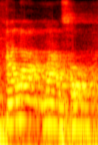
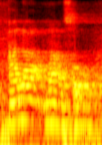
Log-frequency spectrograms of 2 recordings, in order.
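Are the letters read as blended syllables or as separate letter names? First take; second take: blended; blended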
